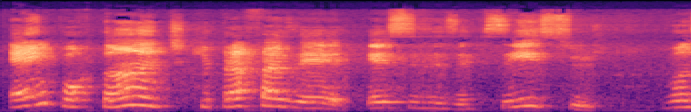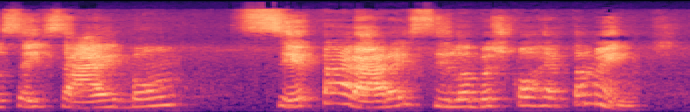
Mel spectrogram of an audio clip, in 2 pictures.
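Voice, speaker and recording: A woman's voice: a little high, expressive, takes it slowly, bright, forceful tone. A woman teacher with a Brazilian Portuguese accent gives a recorded video lesson to schoolchildren. She explains step by step and keeps checking in with tag questions. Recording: echoey room, voice from a distance.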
